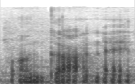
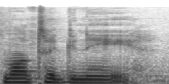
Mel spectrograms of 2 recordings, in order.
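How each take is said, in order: First: The middle of the name sounds like 'got'. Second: The middle of the name sounds like 'tag'. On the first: The speaker calls it wrong. "you're just flipping on tag into got" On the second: The speaker calls it right. "It's Montagne"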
